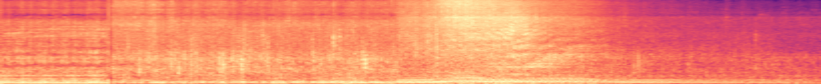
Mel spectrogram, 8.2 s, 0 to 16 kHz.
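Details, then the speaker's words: Ford 351W V8 after new bigger cam and pushrod install, running once distributor cap was corrected for the number 1 rotor position: deep, even rumble with a steady lope, one smooth rev settling back; purrs like a kitten, normal healthy idle. "But anyway, so this thing purrs like a kitten. I like the rumble. I hope you can hear that. It's actually got a decent little rumble to it."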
